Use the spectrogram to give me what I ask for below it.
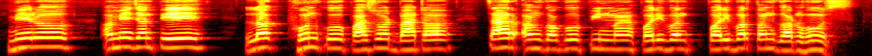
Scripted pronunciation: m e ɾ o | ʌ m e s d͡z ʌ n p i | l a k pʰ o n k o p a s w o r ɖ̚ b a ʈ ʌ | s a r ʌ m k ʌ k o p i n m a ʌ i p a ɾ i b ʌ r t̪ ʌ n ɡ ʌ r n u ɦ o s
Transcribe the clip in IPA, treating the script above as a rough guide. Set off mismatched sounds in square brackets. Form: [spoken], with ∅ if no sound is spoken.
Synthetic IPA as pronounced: m e ɾ o | ʌ m e [∅] d͡z ʌ n p [e] | l [ʌ] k pʰ o n k o p a s w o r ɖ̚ b a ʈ ʌ | [t͡s] a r ʌ [ŋ] k ʌ k o p i n m a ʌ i p [ʌ] ɾ i b ʌ r t̪ ʌ n ɡ ʌ r n u ɦ o s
